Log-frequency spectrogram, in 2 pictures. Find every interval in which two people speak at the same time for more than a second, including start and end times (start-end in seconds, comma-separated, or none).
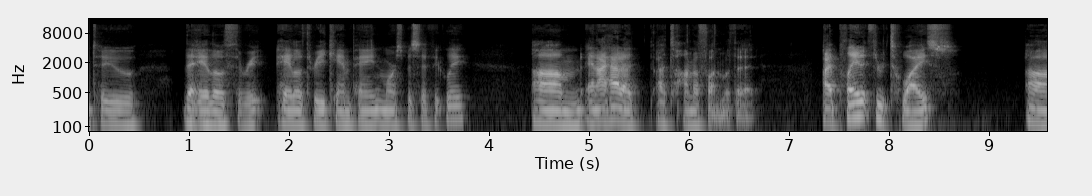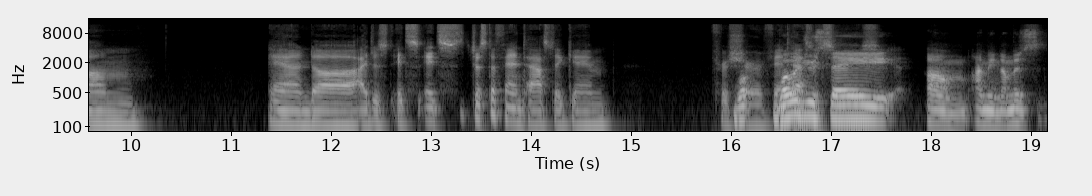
16.0-17.5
